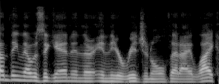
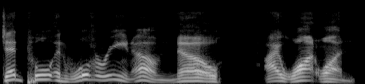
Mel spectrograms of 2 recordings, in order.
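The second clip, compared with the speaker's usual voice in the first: normal talking voice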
